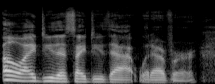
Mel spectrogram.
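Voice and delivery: plain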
